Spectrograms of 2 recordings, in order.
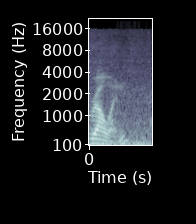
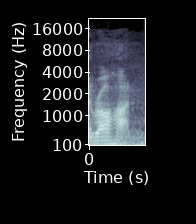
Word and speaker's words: Rowan: or ran um ran it's Rowan but but since UB but since Ubers everyone calls me Rohan so you're emphasis the W yeah so Spanish people struggle to say my name so do you mind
